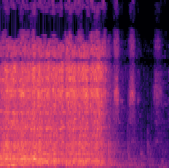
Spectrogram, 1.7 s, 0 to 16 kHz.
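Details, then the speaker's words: GT/18 motorcycle: quick even cranking chuff on jumper cables never catches; no spark at plug, traced to corroded points, filed down. "We ain't got no spark. That is cool. That's not what I wanted to see. That could be many things."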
